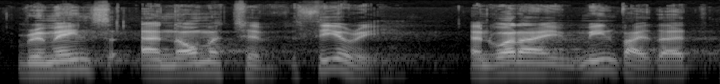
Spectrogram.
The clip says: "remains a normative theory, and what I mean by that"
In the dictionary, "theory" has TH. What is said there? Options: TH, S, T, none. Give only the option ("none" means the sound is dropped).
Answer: TH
